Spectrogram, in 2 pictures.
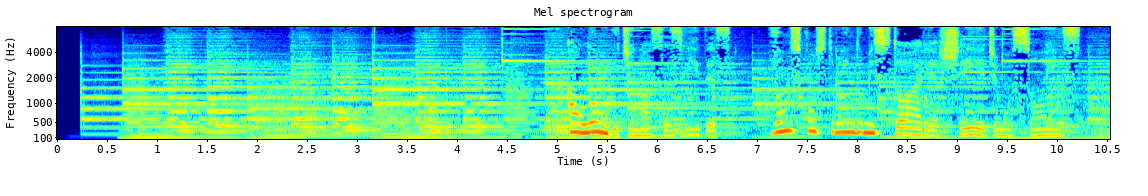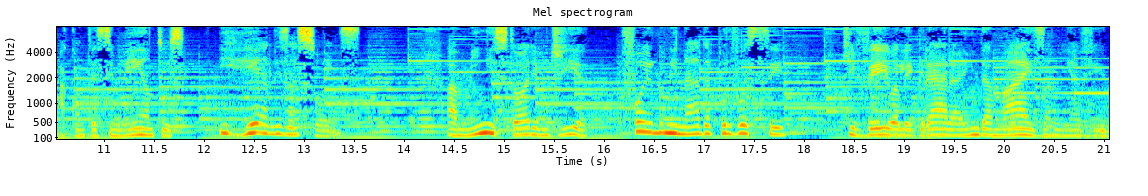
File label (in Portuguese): Feliz Natal pra Netoa, F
